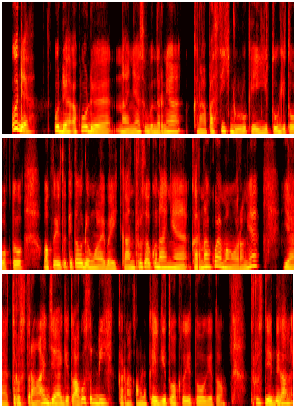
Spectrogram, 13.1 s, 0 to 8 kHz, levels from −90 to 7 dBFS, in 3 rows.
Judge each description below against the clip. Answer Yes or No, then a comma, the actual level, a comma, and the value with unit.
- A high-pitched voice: Yes, high, 200 Hz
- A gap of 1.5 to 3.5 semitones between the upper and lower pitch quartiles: Yes, average, 2.8 semitones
